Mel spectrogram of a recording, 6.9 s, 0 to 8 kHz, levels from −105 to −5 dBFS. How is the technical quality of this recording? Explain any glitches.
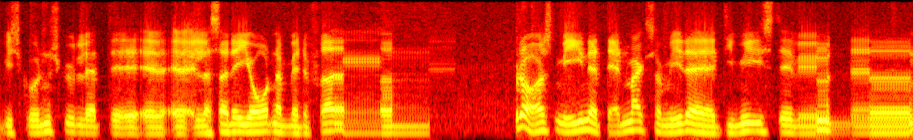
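The recording has two kinds of glitch, each appearing twice, over a call path whose G.722 coding leaves nothing above 8 kHz and with room noise sitting about 27 dB below the speech.

Robotic sound from repeated short buffers runs from 2.52 to 3.88 s and again from 6.00 s to the end of the clip. The likely cause is audio arriving too seldom, so the receiver repeats the last 20 ms over and over in place of the missing audio. Nearly all of each stretch is repeated material, and the fixed 20 ms loop imposes a steady 50 Hz buzz, making the speech rigid and metallic while its rough shape still comes through. A codec artefact would not sound like this. Coding noise is spread across the sound, whereas this buzz holds one pitch regardless of the speech.

Speech cut by the noise suppressor occurs at 3.14 to 3.23 s and 6.29 to 6.39 s, both inside the robotic stretches. 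In each, roughly a tenth of a second of speech was mistaken for background and pulled down by about 7 dB, so it sounds swallowed or faint. Unlike the buffer fault, only the level sinks, briefly, and then recovers.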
